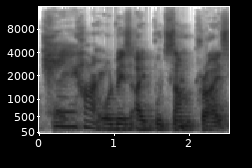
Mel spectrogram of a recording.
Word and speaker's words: KheirKhah: KheirKhah. KheirKhah. KheirKhah. Always I put some prize if anyone can pronounce my family name, but normally not easy.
